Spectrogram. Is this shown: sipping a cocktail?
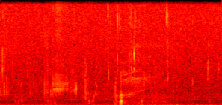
yes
